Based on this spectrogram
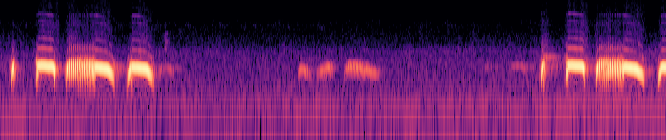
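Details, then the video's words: Spotted dove decoy calling: two bursts of loud, low cooing phrases, each a run of three or four rounded, slightly falling coos, at the start and end, with a few soft, short coos in the quiet middle. "Chim cu gáy gọi // tiếng chim cu gáy mồi chuẩn cực hay vang một vùng"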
